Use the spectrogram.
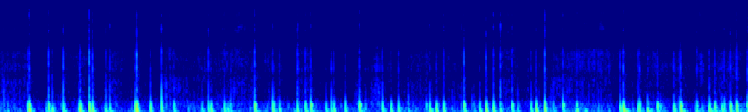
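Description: Long painted fingernails of both hands tap rapidly on the air-filled bubbles of a flat blue plastic bubble wrap envelope. A dense, uneven stream of quick, soft, low clicks and dull thuds follows, each one dying away at once with no ring.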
